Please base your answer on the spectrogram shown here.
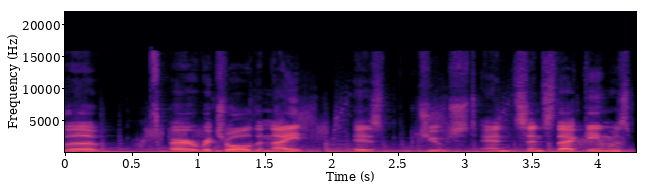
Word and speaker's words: Juste: by the way I thought his name was just but the way it's pronounced in curse of the ritual the knight is juiced and since that game was made by the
